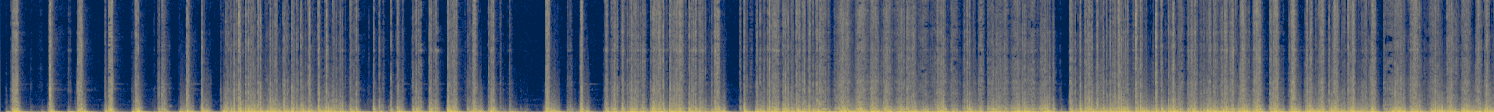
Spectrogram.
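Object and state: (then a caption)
Metal mesh microphone grille being scratched. Fingertips and short nails scratch fast over the hollow metal mesh grille of a black USB condenser microphone, making a loud, boomy, low rumbling scrape. It opens with quick separate strokes, then blurs into a dense, nearly continuous scratching with only brief pauses.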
